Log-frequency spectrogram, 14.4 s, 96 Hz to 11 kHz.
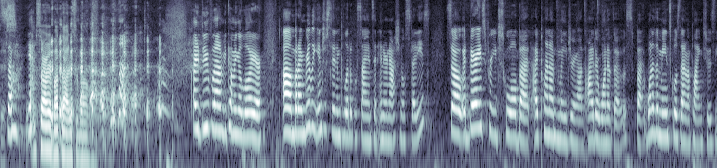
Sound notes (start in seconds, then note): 0.7 panelists laughing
